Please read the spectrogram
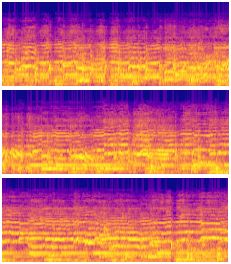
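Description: Jaranan gamelan music played over loudspeakers: hand-drum (kendang) patterns with a melody line and a steady held tone over them, without a break.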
